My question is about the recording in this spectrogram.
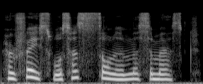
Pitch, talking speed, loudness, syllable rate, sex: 255 Hz, 235 wpm, -17 LUFS, 4.8 syllables/s, female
